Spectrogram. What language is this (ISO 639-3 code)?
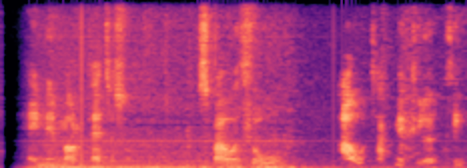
isl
